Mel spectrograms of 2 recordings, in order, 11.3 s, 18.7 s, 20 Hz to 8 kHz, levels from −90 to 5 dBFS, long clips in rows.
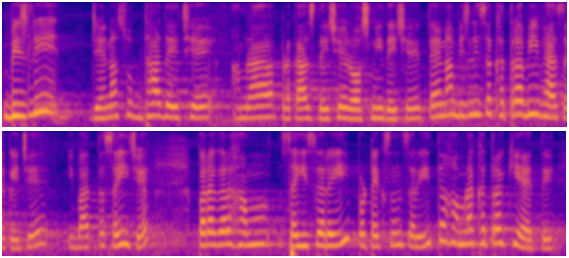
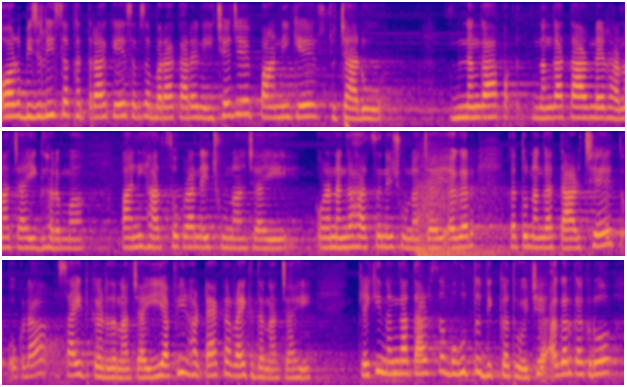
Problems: background sounds at intervals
